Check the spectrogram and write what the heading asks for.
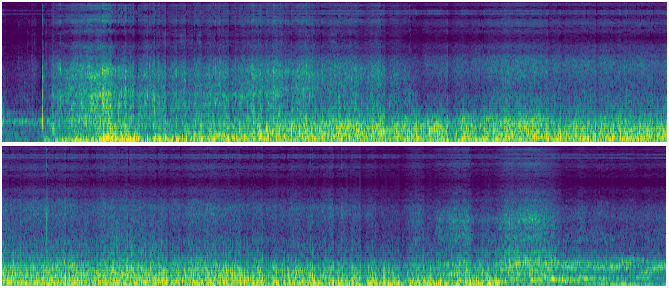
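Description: Wind rushing over a helmet-mounted camera microphone, with skis running on snow, during a ski jump at speed. It is a loud, steady rush that eases off near the end as the skier slows on the outrun.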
